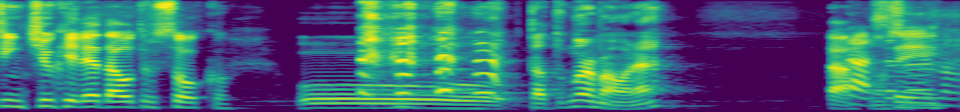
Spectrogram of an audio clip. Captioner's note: laughing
